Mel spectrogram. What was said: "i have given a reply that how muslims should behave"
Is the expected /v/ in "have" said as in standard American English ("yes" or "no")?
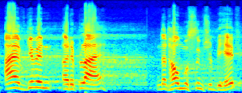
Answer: yes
